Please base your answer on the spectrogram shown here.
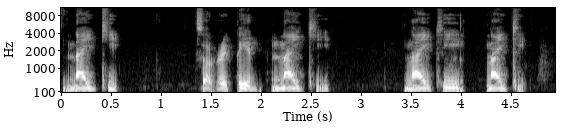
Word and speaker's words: Nike: Nike by the way Naik negative point in English pronunciation is not nice pronunciation its Nike so repeat Nike Nike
